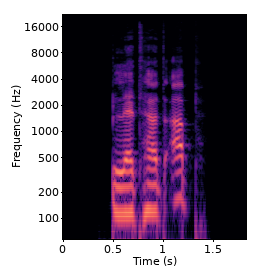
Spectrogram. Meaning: inflection of abblättern: 1. third-person singular present 2. second-person plural present 3. plural imperative
- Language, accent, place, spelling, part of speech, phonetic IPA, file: German, Germany, Berlin, blättert ab, verb, [ˌblɛtɐt ˈap], De-blättert ab.ogg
